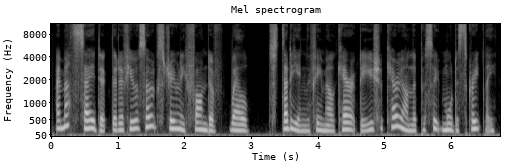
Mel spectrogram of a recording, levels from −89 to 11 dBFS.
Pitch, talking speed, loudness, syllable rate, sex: 205 Hz, 205 wpm, -19 LUFS, 6.2 syllables/s, female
